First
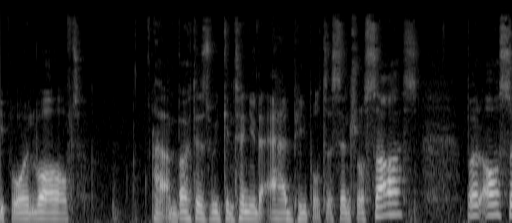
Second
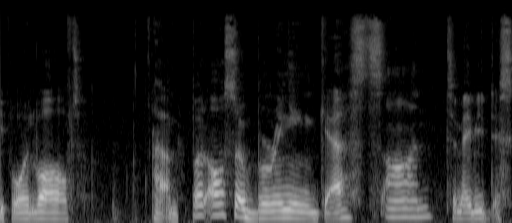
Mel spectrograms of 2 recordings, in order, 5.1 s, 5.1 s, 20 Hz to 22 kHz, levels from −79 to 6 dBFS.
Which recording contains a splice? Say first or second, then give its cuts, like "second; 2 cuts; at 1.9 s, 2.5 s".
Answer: second; 1 cut; at 1.8 s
